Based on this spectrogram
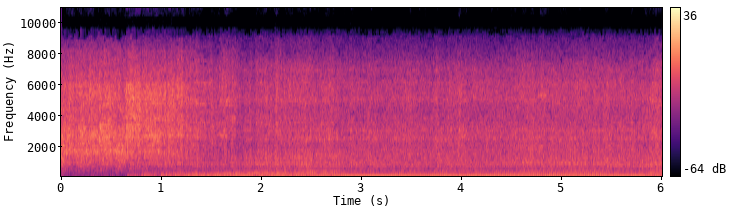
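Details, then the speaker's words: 1981 Yamaha XS650 Special first startup after carb rebuild, choke on: slow labouring crank from an old weak battery, then the twin catches briefly with an uneven low putter before faltering. "All right, our battery is weak. It's an old battery."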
